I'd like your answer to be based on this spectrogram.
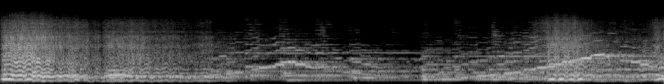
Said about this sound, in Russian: По-моему, пчелы что-то подозревают. Что подозревают? Не знаю. Но только они ведут себя подозрительно.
